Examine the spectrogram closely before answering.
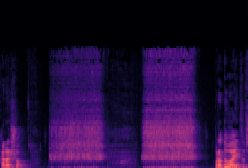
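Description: A man exhales a long breath of smoke.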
